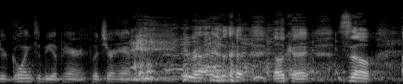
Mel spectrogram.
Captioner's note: audience laughs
